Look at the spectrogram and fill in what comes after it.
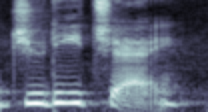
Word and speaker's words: Giudice: Then a couple seasons in, not the first season, a couple seasons in, she clarified that it's actually Giudice, and she was not pronouncing it, or they weren't pronouncing it correctly.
